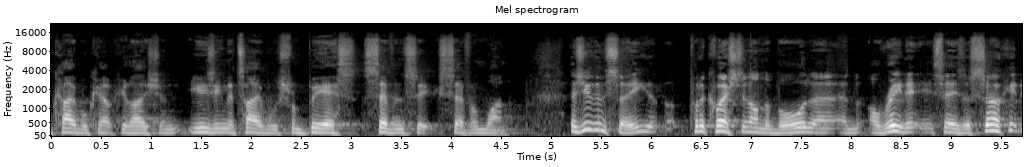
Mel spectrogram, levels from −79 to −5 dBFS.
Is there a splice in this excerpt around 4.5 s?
no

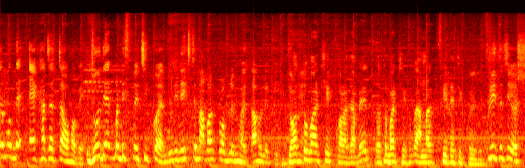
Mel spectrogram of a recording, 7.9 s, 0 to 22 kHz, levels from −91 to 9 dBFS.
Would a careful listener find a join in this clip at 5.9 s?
no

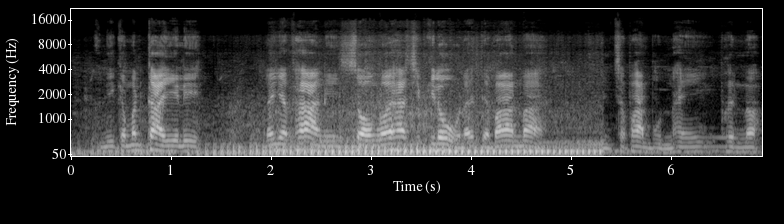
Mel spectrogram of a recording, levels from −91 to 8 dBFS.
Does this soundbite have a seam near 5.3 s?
yes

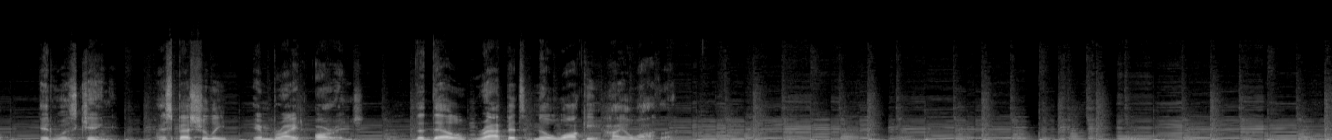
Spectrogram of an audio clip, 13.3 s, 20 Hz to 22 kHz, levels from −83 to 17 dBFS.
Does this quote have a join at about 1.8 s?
yes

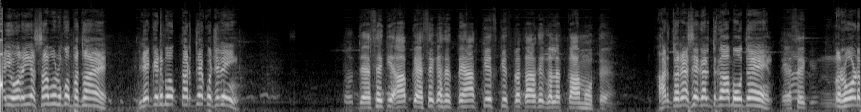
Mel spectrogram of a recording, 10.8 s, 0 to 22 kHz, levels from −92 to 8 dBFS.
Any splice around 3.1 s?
no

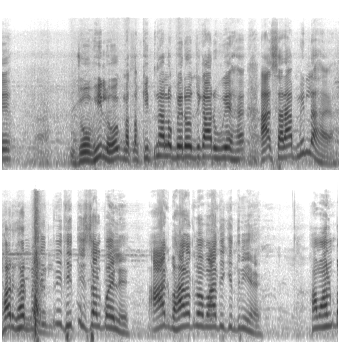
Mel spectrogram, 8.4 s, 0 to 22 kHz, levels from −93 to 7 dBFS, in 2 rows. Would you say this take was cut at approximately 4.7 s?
yes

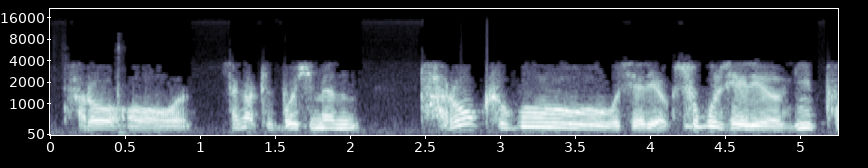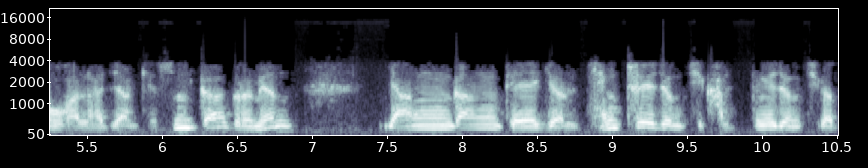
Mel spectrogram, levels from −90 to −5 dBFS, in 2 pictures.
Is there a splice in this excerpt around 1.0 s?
no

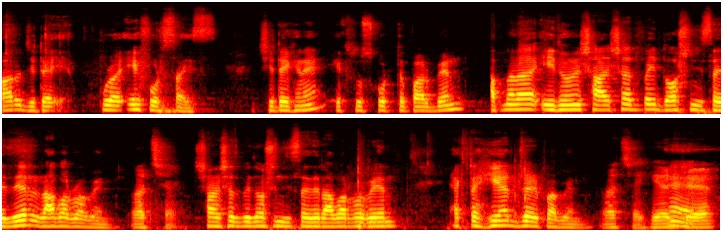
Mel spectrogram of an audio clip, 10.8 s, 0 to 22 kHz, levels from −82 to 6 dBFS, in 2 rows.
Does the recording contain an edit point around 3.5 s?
yes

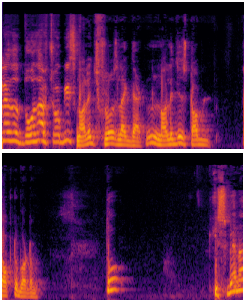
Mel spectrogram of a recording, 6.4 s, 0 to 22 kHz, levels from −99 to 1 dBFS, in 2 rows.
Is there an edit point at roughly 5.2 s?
no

